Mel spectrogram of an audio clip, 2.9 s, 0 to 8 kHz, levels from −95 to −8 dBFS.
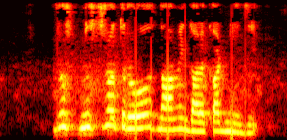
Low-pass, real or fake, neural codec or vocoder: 7.2 kHz; real; none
